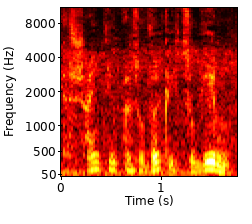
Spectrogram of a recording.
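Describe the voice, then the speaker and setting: A man's voice: mid-range voice, lively intonation, fast, vocal fry, noisy background. An actor playing a folksy, curious man who muses and chats to listeners in a children's audio drama. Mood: quietly excited. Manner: musing, chuckling, colloquial, talks to listeners. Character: folksy, curious amateur investigator, chatty middle-aged man. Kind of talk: German children's audio drama, chatty explaining.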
